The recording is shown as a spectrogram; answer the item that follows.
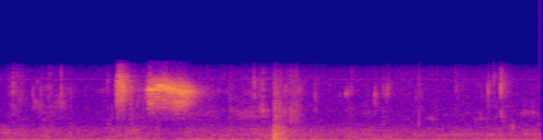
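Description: A few short, high-pitched animal squeaks, the loudest about a second in, and a single sharp click about two seconds in.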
